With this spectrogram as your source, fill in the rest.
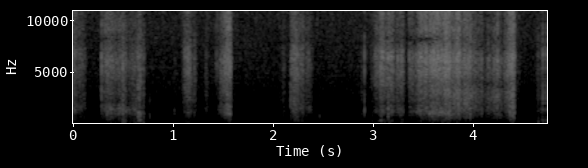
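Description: A white gel pen held in the fingers writes on a flat, lined paper notebook page. Its tip scratches across the paper in soft, bright, papery bursts of strokes separated by brief quiet pauses.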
